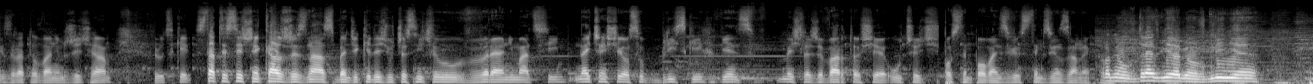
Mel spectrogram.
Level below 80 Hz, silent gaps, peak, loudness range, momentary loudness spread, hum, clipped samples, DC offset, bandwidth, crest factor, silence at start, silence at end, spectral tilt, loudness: -36 dBFS; none; 0 dBFS; 8 LU; 15 LU; none; 0.3%; under 0.1%; 15.5 kHz; 14 dB; 0 s; 0 s; -6 dB/octave; -13 LUFS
